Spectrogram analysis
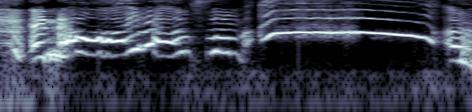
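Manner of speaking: very high shriek of delight; excited scream. Real, not acted. Collector finally getting foreign book editions, screaming excitedly. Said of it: "I screamed".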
